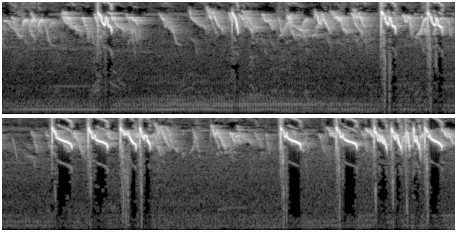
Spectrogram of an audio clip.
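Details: Energetic white-eye song used to stimulate other white-eyes to sing: a continuous high twittering warble broken by loud sharp descending whistled notes, clustered in rapid bursts in the second half.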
